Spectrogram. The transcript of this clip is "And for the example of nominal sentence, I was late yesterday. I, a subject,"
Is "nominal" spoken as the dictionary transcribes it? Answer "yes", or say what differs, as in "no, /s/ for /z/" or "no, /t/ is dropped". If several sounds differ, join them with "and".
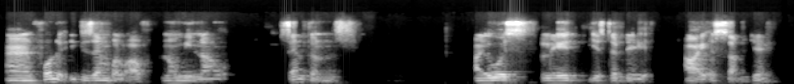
no, /w/ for /l/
